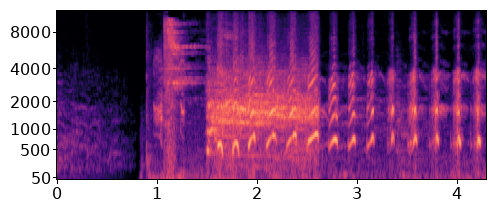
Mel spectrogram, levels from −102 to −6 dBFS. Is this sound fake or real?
real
